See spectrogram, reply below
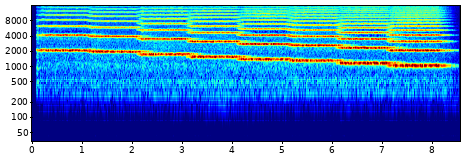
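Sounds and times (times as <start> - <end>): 
strings with no effect: 0.1 - 8.5.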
